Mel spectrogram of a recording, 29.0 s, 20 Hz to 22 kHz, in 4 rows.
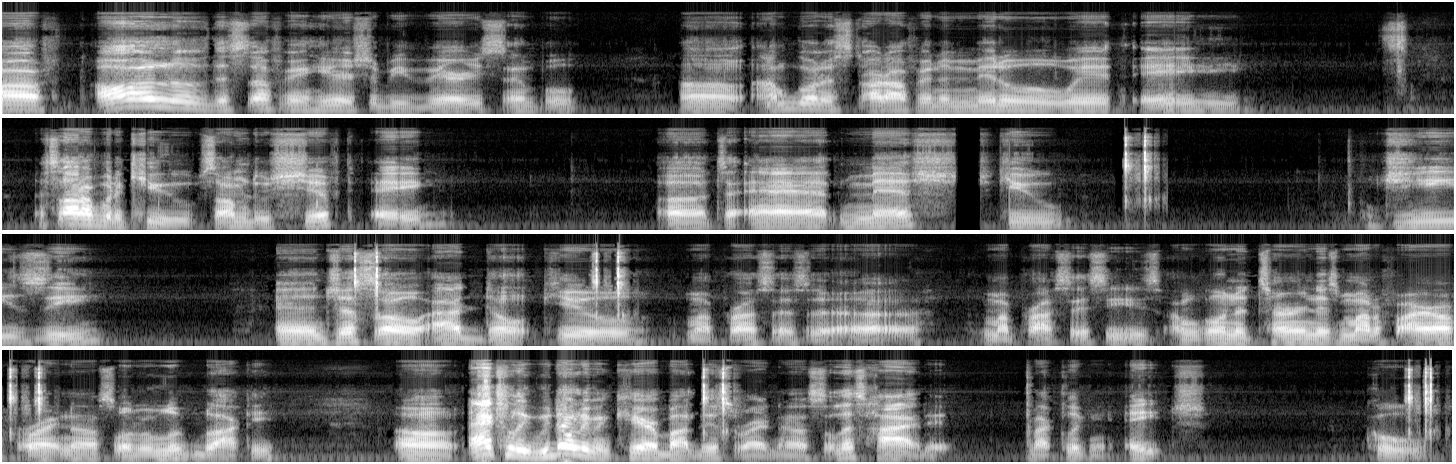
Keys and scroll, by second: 8.8 shift+a, 13.8 g, 14.4 z, 26.7 h.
